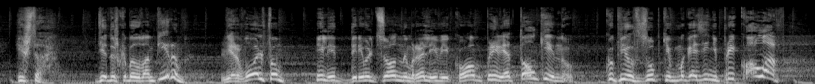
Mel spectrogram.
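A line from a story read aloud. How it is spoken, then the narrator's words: Yelling. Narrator (Russian): Он уже орал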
